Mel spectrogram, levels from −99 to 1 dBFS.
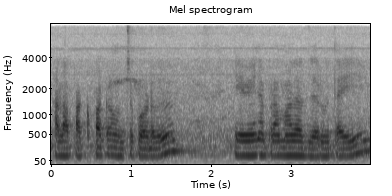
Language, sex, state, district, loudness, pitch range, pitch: Telugu, male, Andhra Pradesh, Manyam, -18 LUFS, 115-125 Hz, 120 Hz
